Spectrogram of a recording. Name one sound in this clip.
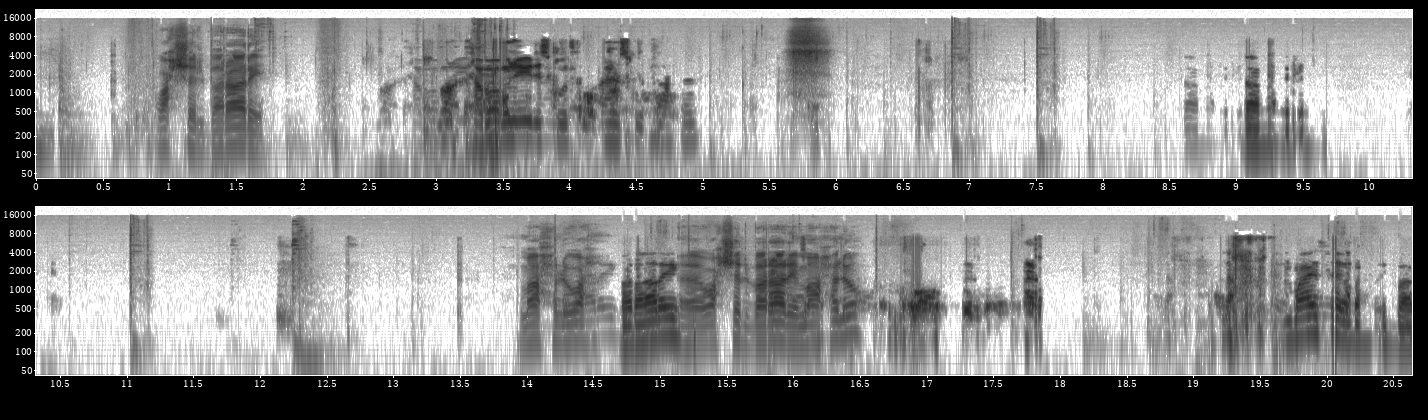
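A young man talks with animation into a microphone, in bursts with pauses.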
